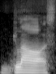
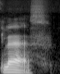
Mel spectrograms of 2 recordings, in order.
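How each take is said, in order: First: The vowel is a long open ah sound. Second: The vowel is a flatter, fronted a sound.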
